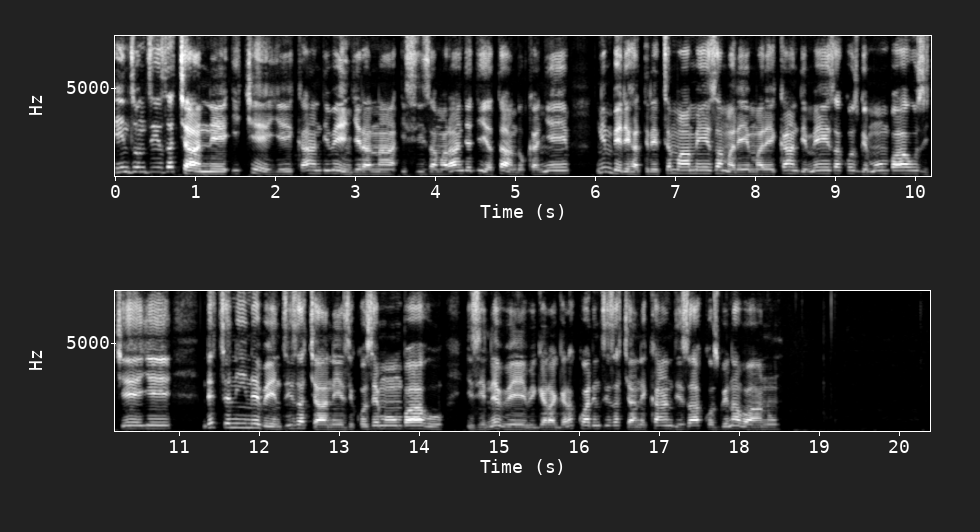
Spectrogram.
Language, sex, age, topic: Kinyarwanda, male, 25-35, finance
